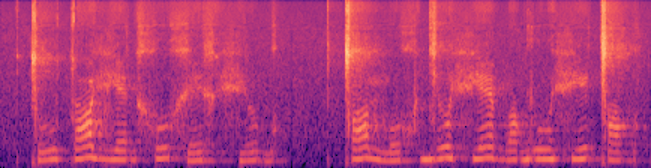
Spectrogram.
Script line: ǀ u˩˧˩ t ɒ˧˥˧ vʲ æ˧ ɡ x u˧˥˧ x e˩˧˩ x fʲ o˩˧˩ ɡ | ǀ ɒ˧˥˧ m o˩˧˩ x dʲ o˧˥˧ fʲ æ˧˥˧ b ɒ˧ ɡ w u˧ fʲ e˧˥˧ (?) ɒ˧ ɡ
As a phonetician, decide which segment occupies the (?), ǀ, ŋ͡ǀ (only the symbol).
ǀ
